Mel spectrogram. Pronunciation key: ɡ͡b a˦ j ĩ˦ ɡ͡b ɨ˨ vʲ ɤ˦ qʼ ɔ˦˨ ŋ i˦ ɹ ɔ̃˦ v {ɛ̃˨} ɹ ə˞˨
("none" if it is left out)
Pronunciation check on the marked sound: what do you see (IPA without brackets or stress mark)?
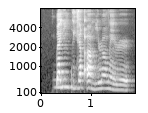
ɛ̃˨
